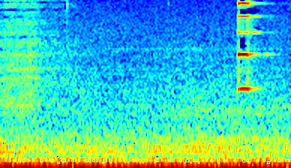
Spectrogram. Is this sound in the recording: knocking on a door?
no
